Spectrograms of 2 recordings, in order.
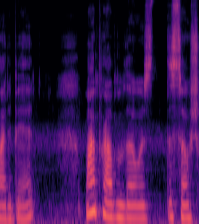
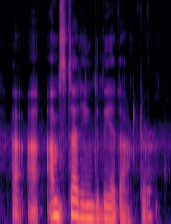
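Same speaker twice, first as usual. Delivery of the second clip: ordinary delivery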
